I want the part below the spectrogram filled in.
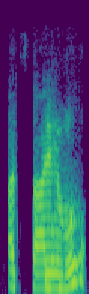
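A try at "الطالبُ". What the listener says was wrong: अत-तालिबु चलेगा, वैसे ही है, सही फरमाया आपने।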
